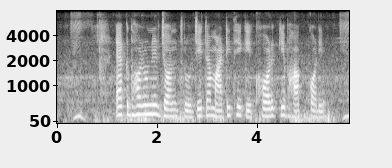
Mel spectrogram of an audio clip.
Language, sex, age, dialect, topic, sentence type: Bengali, female, 18-24, Northern/Varendri, agriculture, statement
